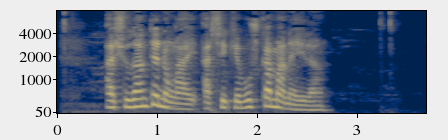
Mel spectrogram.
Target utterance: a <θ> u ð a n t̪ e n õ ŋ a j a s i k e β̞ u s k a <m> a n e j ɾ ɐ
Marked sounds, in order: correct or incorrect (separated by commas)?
incorrect, correct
